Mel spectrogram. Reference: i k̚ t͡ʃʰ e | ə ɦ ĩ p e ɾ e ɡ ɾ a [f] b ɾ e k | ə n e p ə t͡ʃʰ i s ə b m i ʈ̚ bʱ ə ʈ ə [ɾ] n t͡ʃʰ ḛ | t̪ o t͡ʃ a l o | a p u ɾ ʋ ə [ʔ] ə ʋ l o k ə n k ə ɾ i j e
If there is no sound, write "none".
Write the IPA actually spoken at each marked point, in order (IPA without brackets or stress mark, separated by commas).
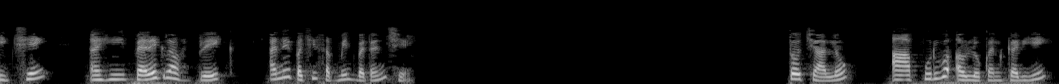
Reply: f, none, ʔ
